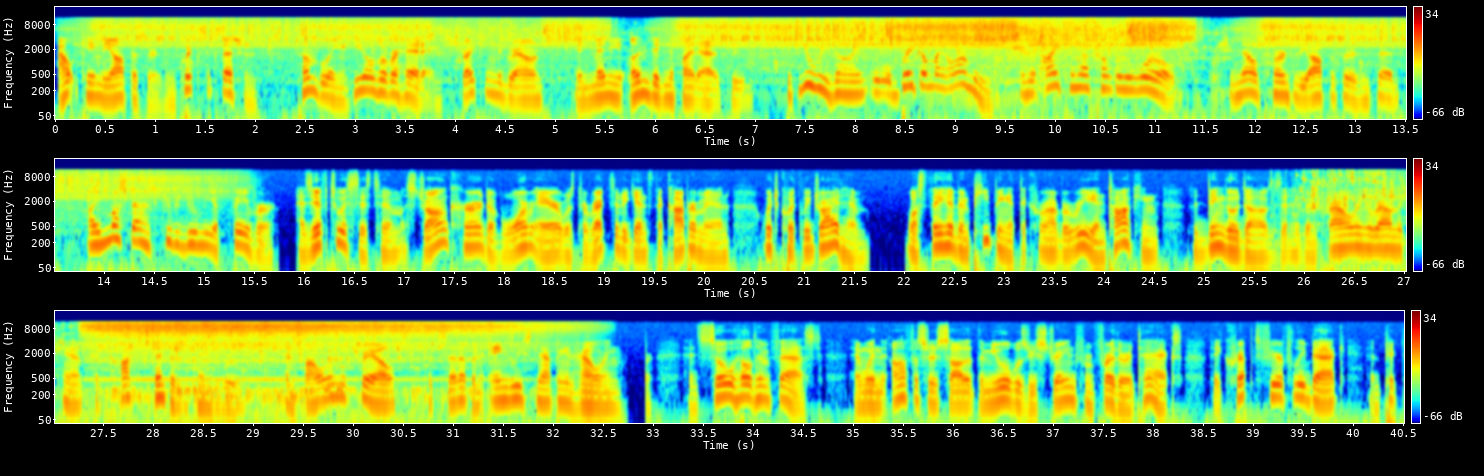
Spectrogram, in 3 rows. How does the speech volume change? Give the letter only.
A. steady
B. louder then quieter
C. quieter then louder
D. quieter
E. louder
A.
